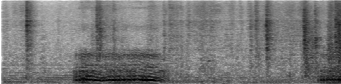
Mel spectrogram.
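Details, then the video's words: Pet dog vocalizing indoors as if trying to tell its owner something: a single wavering, moaning growl lasting about a second, pitched low and held with slight warbles, amid faint room noise and clicks. "Talking dog"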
